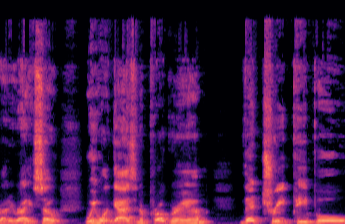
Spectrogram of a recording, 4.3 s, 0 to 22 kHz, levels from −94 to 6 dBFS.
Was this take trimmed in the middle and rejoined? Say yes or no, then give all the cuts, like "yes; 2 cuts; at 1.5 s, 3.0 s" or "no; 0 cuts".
no; 0 cuts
